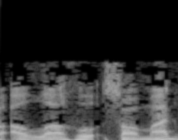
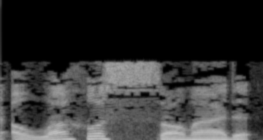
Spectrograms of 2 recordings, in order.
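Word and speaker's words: Allahus somad (ٱللَّهُ ٱلصَّمَدُ): Kalau Allahu somad berarti somadnya jadi nakiroh. Sedangkan di sini ma'rifah. Bacanya jangan Allahu somad tapi Allahus somad. Karena di situ ada alif lam samsiah nyamber ke sod.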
